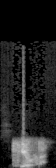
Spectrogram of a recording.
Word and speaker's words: Ciara: The name is spelled C-I-A-R-A. It's my wife's name, and it's pronounced Kira.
